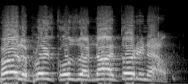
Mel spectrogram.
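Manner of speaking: man bellowing at full volume, loud yelling. Retelling what a guy kept yelling at them: retelling a man yelling. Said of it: "He's just yelling this".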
